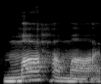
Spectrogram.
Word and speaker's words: Mahamad: So, in 1658, the Maha the Mahamad, it's not Muhammad, it's pronounced differently, Ma- Mahamad, I should say, decided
